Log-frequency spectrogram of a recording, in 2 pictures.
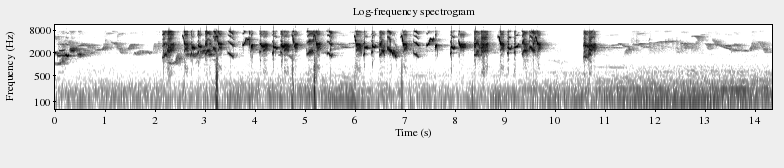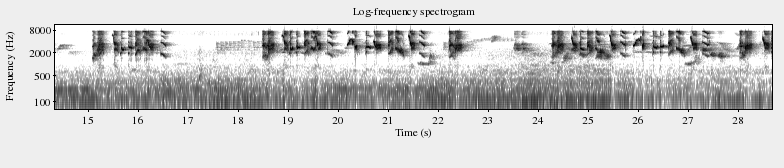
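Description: Oriental magpie-robin (kacer) in full song: loud bouts of rapid, varied chattering phrases of a few seconds each, separated by pauses, with a longer pause in the middle.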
